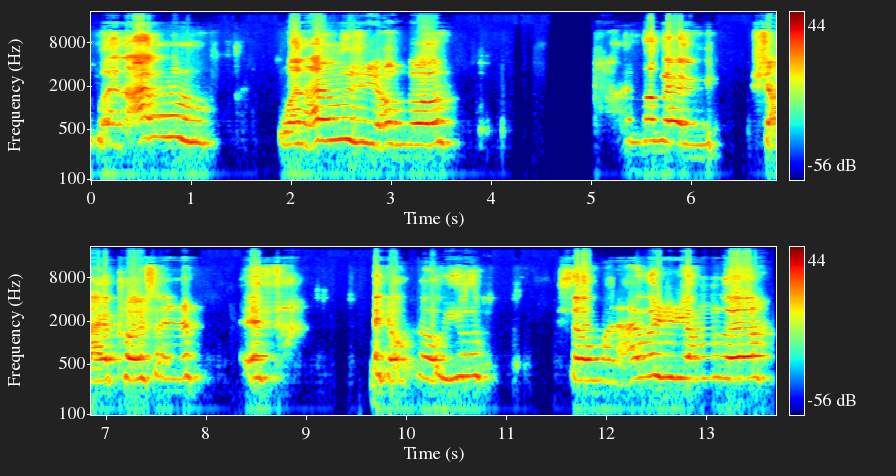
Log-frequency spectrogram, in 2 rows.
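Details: 28-year-old woman with cerebral palsy and speech issues; dysarthria (cerebral palsy).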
